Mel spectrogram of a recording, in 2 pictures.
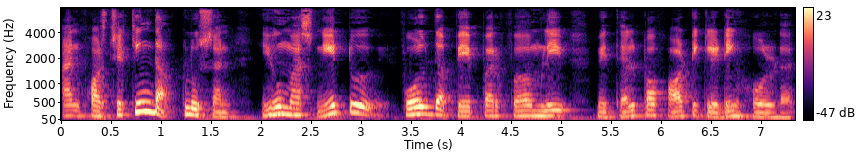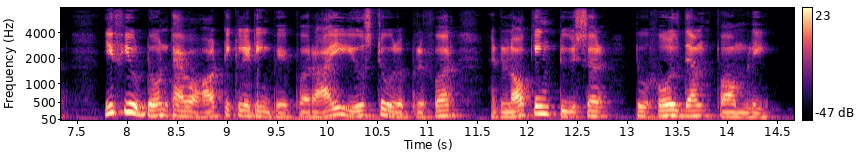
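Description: A man's voice: medium pitch, measured pace. A man teaching a dental technique in an instructional voice-over, explaining step by step in an earnest, plain way. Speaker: dentist teaching clinical technique.

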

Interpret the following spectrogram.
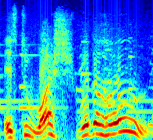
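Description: Cheeky bossy penguin puppet, slow but swoopy, dull old tv audio. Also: male voice, high-pitched, big pitch swings. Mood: bossy, lazy. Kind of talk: 1960s children's puppet show acting. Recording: muffled 1960s TV soundtrack with music.

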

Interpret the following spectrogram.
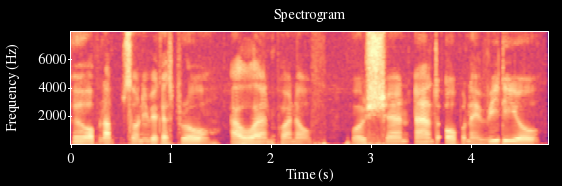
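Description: Gravelly man giving a software tutorial. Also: on the high side, little pitch movement, a little fast, slight background noise. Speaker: tutorial host. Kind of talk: screen-recorded software tutorial.

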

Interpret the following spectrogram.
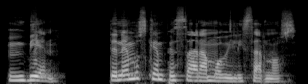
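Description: A woman voicing a loyal, formal male aide to a gentleman in a romance story. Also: fairly low pitch, lively intonation, moderate pace, lightly acted. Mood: calm, reassuring.

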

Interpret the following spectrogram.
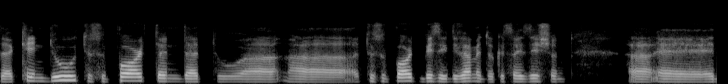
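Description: A male process engineer giving a webinar presentation in a loud voice, pausing often with fillers and restarts. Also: medium pitch, gravelly, dry recording, dull audio. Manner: hesitant, many fillers and restarts. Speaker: guest lecturer, process engineer.

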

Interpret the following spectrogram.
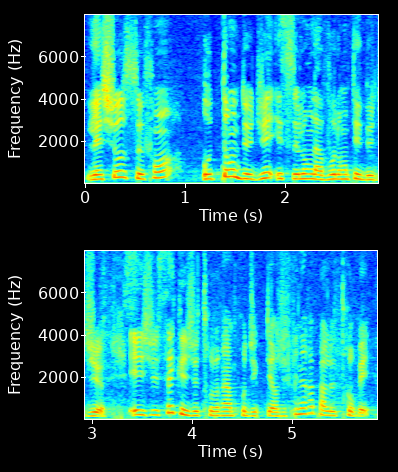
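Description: An earnest woman from Congo, a gospel singer in her thirties, answering an interviewer at an unhurried, medium pitch. She speaks into a handheld mic held close by the host, with steady, plain delivery. She pauses often and restarts her phrases. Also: a little hiss or hum. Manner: earnest, many fillers and restarts. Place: small indoor studio set on a sofa.

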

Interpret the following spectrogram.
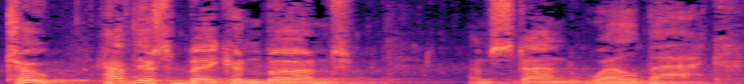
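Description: Smug, high-voiced villainous doctor. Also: male voice, expressive, slow, long reverb tail, heavy background noise. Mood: smug, sinister. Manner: precise, sardonic, condescending. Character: villainous male doctor, smug mad-scientist mastermind. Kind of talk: sci-fi comedy acting.

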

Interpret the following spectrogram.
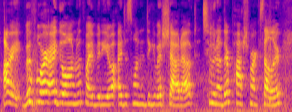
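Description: A woman's voice: sits high, fairly even intonation, fast, music in the background. Chatty young woman with a slight cold. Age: young adult. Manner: chatty, upbeat, frequent "like" and laughs. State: slightly congested. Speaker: reseller vlogger. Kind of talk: casual haul vlog. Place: small home room with storage bins, indoors.

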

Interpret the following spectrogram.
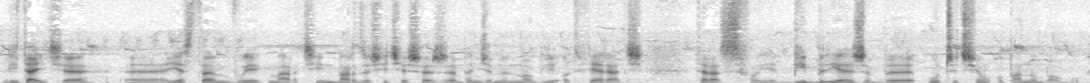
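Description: A man's voice: sits low, normal speed. A man in his thirties presenting a children's Bible programme with addresses and prayer, recorded on a phone outdoors in woodland. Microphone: phone at arm's length. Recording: faint outdoor noise.

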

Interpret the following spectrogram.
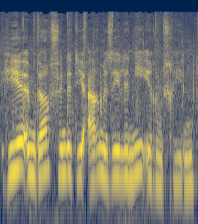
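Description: A woman's voice: medium pitch, moderate pace, background noise, close to an everyday voice. An actress playing a genteel, sympathetic 1920s Viennese lady in a radio drama, formal and subdued. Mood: subdued, regretful.

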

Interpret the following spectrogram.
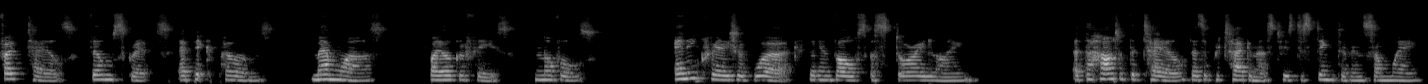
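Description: A woman's voice: medium pitch, steady tone, fairly bright tone, low-quality recording. A middle-aged woman from Australia, a writer giving a prepared, reflective talk to camera from a small room over a webcam. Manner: measured, reflective storytelling.

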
